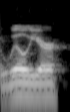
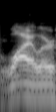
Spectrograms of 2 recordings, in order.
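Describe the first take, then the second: First: The name is said like 'Wheelier'. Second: The name is said like 'Weiler'. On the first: "if you look at M L B's pronunciation, it is Wheelier" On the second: "Some will say Weiler"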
